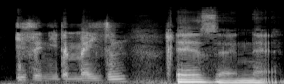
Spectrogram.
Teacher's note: 这三个 a 的音舌根都太高了，都发成了 e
